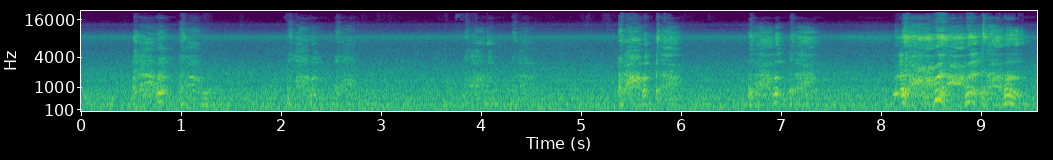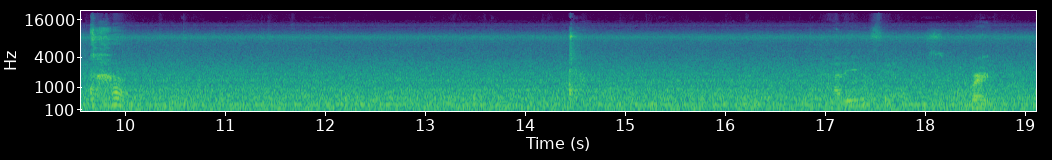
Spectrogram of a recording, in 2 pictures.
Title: Girl coughing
